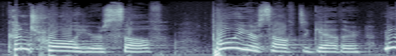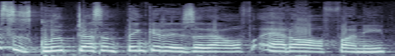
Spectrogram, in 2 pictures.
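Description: A woman voicing an eccentric gentleman chocolate maker in a children's story, blithe, mischievous and briskly theatrical. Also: a little high, lively intonation, lightly acted. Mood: brisk, commanding.

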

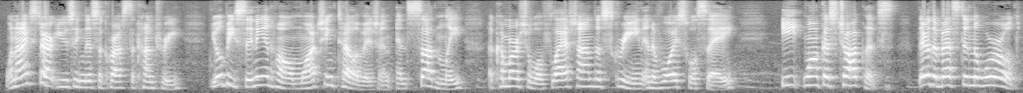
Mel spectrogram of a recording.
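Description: A woman reading aloud, voicing an excitable, eccentric male chocolate maker who gives loud, commanding exclamations. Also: high-pitched, a little slow, pitched above the performer's own voice, exaggerated voice. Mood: excited.

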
